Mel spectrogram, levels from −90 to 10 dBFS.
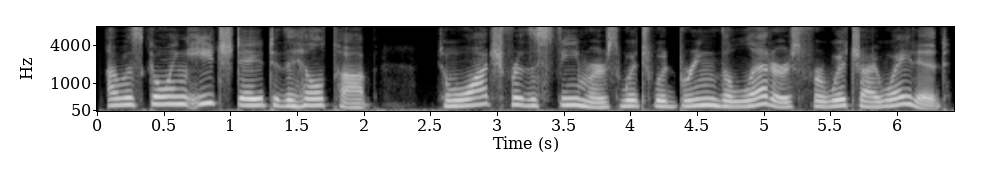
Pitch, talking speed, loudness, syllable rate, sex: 210 Hz, 215 wpm, -15 LUFS, 4.5 syllables/s, female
